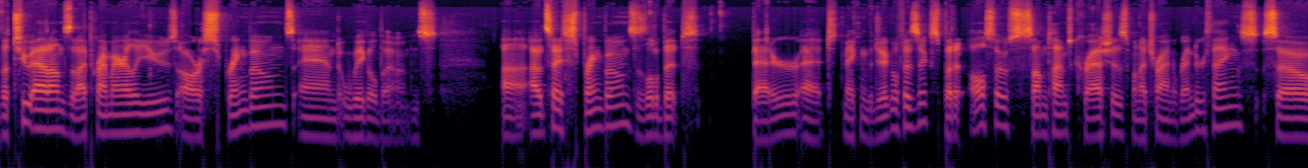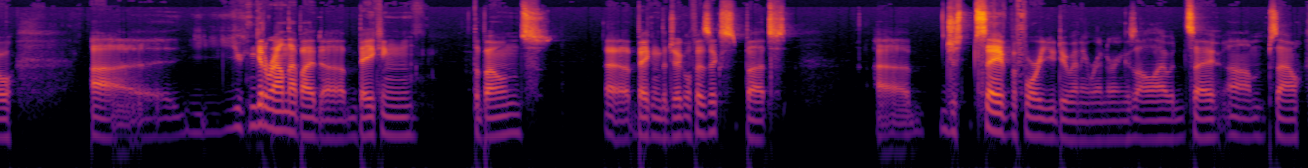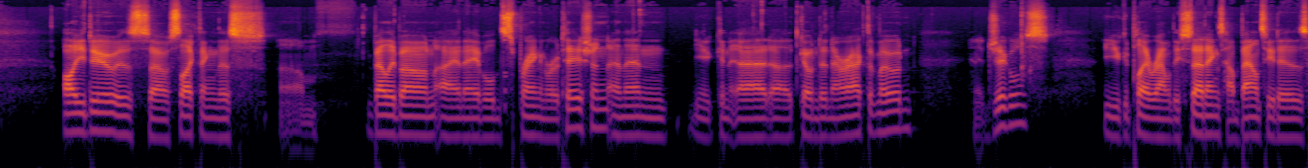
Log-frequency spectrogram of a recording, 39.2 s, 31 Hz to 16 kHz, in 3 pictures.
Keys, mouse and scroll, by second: 0.8-1.2 scroll down 1, 1.2-1.6 scroll up 2, 1.6-3.0 shift+middle drag, 3.0-4.3 scroll down 4, 4.3-6.4 middle drag, 6.4 click, 7.1 click, 8.9-12.1 middle drag, 18.7-23.0 middle drag, 32.5-33.8 drag, 34.3 g.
